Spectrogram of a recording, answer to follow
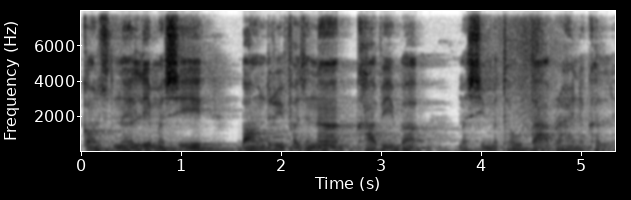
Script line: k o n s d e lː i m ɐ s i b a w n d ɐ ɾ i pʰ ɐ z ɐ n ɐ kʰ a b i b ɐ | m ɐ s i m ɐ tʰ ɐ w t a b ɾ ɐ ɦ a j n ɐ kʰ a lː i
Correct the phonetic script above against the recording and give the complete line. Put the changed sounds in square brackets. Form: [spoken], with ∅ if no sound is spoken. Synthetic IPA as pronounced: k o n s [n] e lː i m ɐ s i b a w n d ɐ ɾ i pʰ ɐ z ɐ n ɐ kʰ a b i b ɐ | m ɐ s i m ɐ tʰ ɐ w t a b ɾ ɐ ɦ a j n ɐ kʰ [ɐ] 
